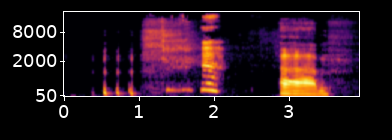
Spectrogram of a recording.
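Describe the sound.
A child yawns up close: a few short vocal bursts, then a long breathy inhale, and finally a drawn-out voiced exhale that trails into quiet.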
